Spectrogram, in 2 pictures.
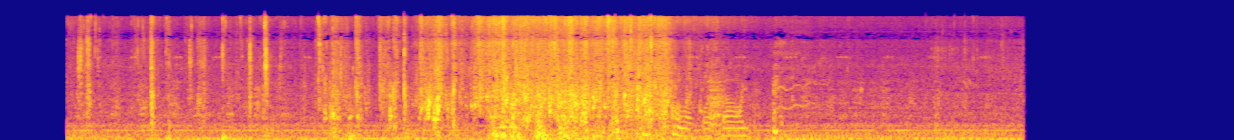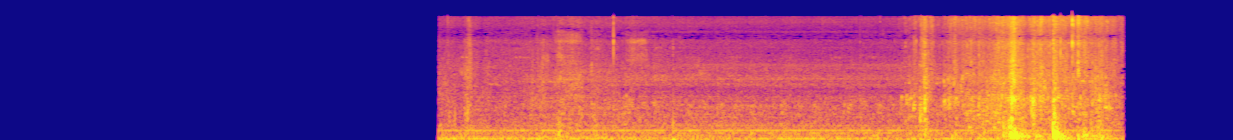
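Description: A dog splashes water in a shallow pool.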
